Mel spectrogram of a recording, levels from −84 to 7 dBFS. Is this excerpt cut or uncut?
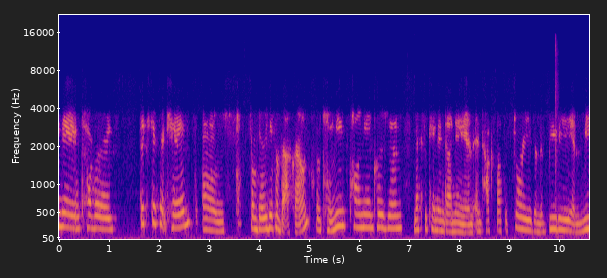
cut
